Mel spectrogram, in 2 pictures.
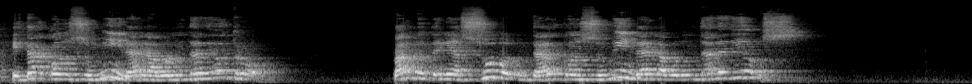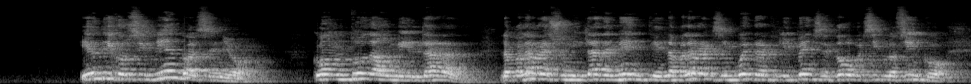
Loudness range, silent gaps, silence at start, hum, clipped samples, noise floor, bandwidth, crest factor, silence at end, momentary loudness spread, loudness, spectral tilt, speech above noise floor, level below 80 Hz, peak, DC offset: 6 LU; none; 0 s; none; under 0.1%; -60 dBFS; 14 kHz; 14 dB; 0.05 s; 6 LU; -14 LUFS; -5 dB/octave; 47 dB; -58 dBFS; -2 dBFS; under 0.1%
